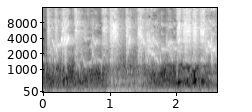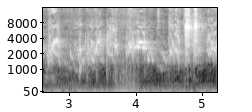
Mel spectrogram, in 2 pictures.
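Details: Pet budgies chirping: dense, overlapping high chirps and squawky chatter from several birds, continuous with brief louder bursts, some lower rustling thumps between calls.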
